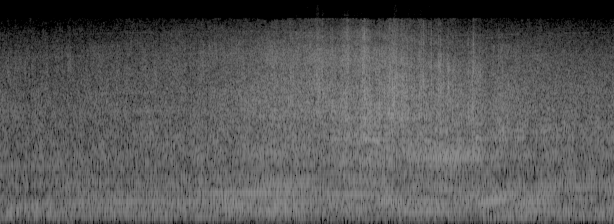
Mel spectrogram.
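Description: Race truck engines in a Truck Series racing video game at New Hampshire, a continuous droning roar of multiple engines that swells slightly midway, with no talk.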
